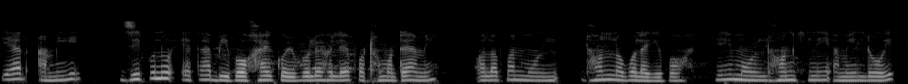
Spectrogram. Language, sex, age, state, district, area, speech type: Assamese, female, 45-60, Assam, Dibrugarh, rural, spontaneous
